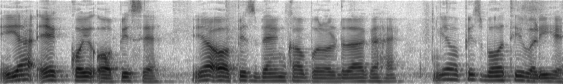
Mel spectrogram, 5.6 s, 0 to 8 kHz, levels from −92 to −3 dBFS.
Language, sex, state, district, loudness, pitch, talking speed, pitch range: Hindi, male, Chhattisgarh, Kabirdham, -17 LUFS, 130 Hz, 190 wpm, 115-145 Hz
